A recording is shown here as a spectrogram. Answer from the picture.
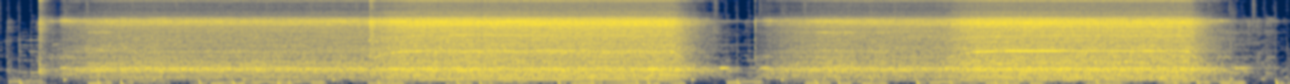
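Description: Handheld hair dryer running as it blows onto a T-shirt wrapped over hair. It grows louder about five seconds in, drops away briefly just before the halfway point, then runs again, louder once more, and stops shortly before the end.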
